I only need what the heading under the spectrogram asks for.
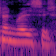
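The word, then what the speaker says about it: Chenrezig: Chenrazi Chenra character or that aspect is can you talk about well Chenresi is incredible compassion just always weeping and the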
